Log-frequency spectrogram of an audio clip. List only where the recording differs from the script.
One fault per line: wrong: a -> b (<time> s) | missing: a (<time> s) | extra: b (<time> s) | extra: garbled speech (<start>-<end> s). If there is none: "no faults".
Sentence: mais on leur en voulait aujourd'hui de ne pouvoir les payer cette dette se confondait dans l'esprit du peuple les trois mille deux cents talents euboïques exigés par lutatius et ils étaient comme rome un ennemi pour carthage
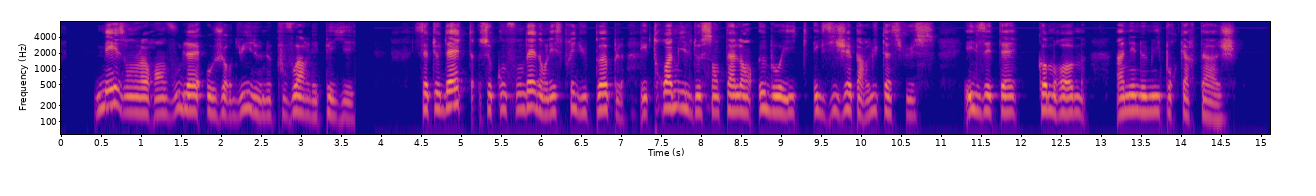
no faults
